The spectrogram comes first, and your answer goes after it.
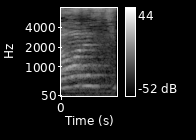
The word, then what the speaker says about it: honest: An hour, an honor, an honest man. In all these examples, you can see the first letter H is silent.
